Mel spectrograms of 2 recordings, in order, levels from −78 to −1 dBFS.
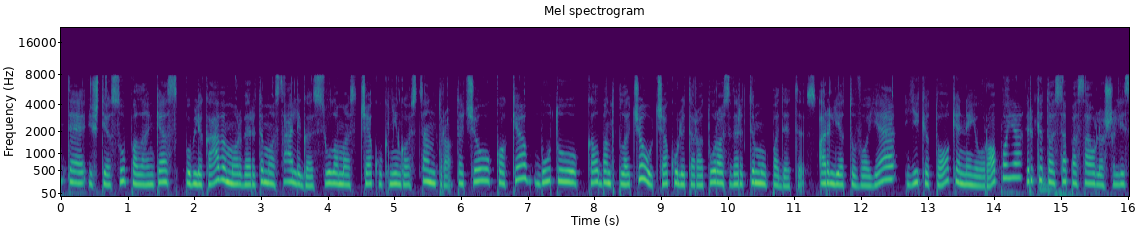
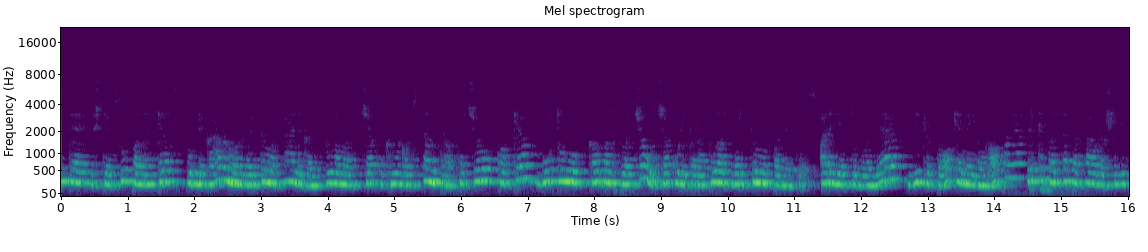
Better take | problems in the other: first | room echo; dies away in 0.9 s

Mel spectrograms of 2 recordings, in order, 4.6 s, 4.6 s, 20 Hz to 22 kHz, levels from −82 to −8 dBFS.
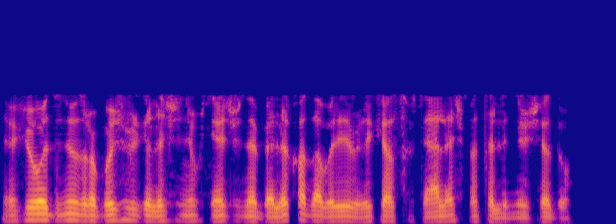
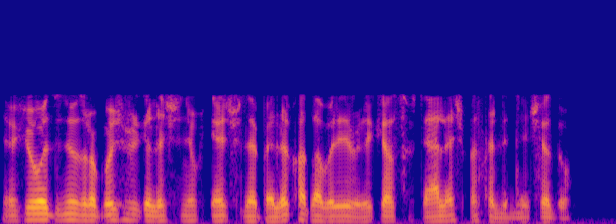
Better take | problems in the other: first | noise reduction (neural diffusion model UNIVERSE++)

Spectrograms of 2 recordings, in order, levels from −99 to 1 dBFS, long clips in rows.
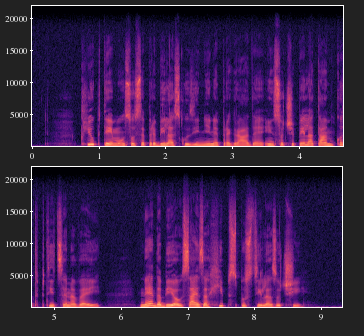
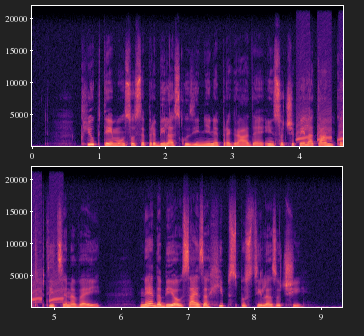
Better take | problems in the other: first | background sound (Alarm); 11 dB below the speech

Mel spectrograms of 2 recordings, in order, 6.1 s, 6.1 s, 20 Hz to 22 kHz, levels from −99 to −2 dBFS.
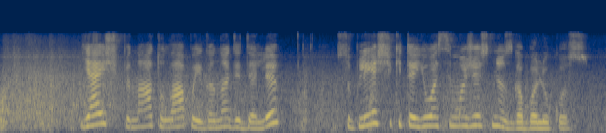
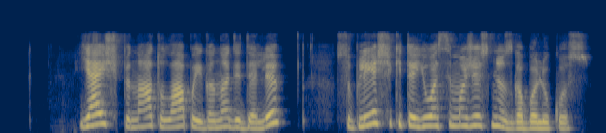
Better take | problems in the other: second | background sound (Thunder / Rain); 11 dB below the speech

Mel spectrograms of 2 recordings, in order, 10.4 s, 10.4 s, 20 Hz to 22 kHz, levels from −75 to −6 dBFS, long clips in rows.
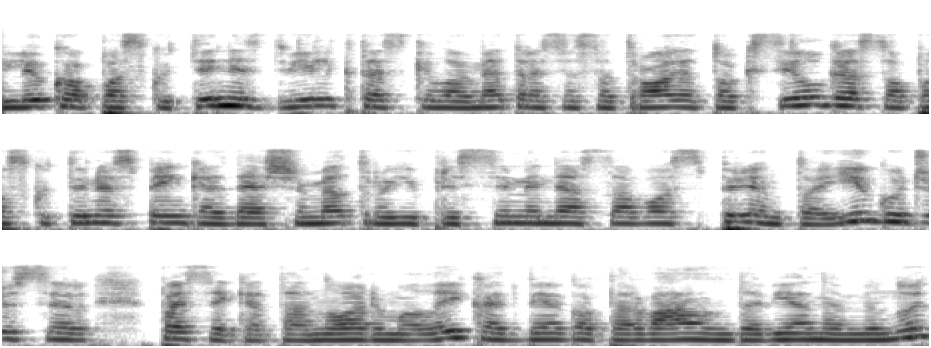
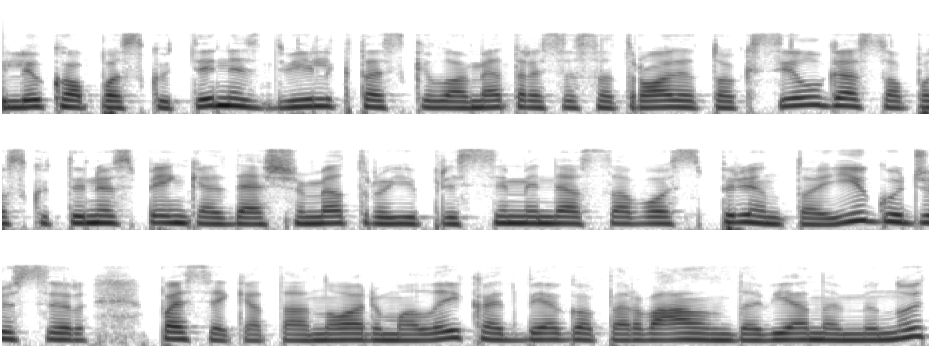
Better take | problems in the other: second | noise reduction (neural mask model DeepFilterNet 3)

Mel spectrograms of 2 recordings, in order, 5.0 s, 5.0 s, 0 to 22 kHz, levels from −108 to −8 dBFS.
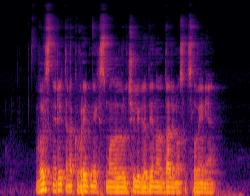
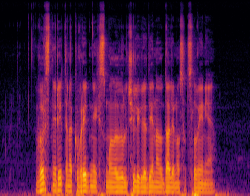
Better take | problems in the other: second | room echo; dies away in 0.5 s

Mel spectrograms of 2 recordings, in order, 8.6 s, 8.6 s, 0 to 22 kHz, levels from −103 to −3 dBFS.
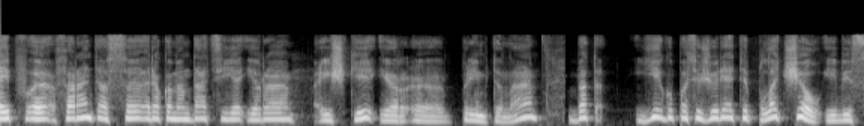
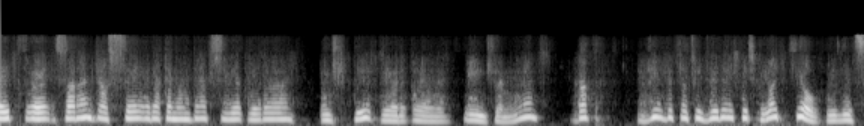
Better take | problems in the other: first | noise reduction (neural mask model DeepFilterNet 3)

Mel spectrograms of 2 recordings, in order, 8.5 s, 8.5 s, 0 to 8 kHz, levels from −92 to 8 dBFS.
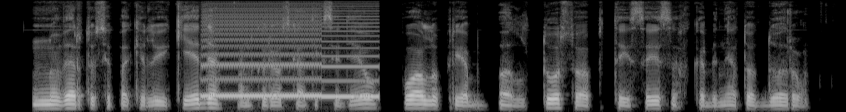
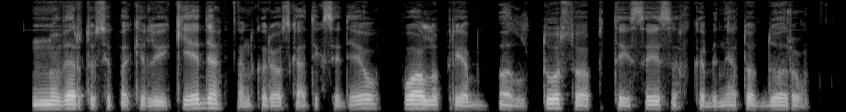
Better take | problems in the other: second | background sound (Telephone); 3 dB above the speech

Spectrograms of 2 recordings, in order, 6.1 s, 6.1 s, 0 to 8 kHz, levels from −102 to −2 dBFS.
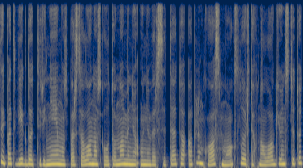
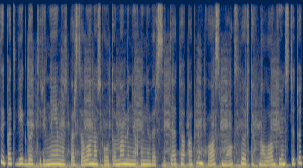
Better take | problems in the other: first | background sound (Guitar); 14 dB below the speech

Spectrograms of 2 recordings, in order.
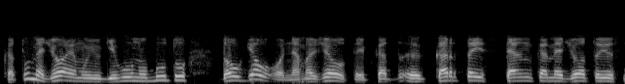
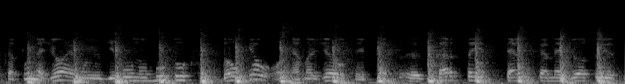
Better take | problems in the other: first | background sound (Hammer); 4 dB above the speech // room echo; dies away in 0.2 s

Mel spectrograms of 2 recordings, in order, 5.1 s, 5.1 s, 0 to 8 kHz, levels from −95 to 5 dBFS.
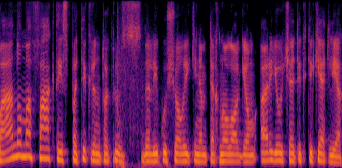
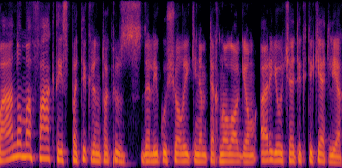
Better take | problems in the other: second | noise reduction (neural mask model RNNoise)

